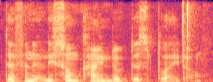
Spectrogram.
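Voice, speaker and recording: Here the electronics streamer, born in Poland and raised mainly in England, talks briskly in a warm, sing-song, medium-pitched voice while pulling apart an old camera. He hesitates, starts sentences over, and mutters to himself, with a little hiss or hum in the audio.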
